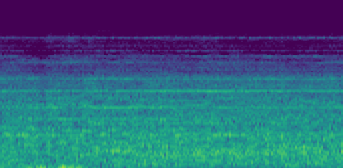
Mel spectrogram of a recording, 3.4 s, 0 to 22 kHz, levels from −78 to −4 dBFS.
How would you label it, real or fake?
fake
